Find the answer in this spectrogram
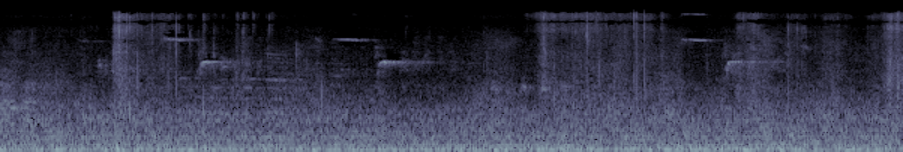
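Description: Faint bird calls: a few short, high chirps spread across the stretch, over a low steady outdoor rumble.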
